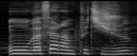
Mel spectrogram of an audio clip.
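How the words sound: It is said with a slight Marseille accent.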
